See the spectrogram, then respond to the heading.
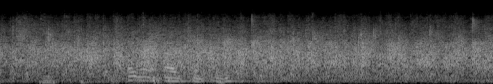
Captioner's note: audience applauding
